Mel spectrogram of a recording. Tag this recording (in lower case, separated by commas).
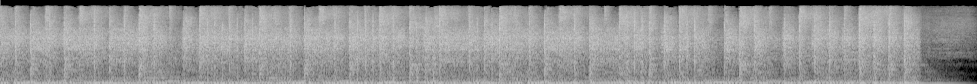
music, dance music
